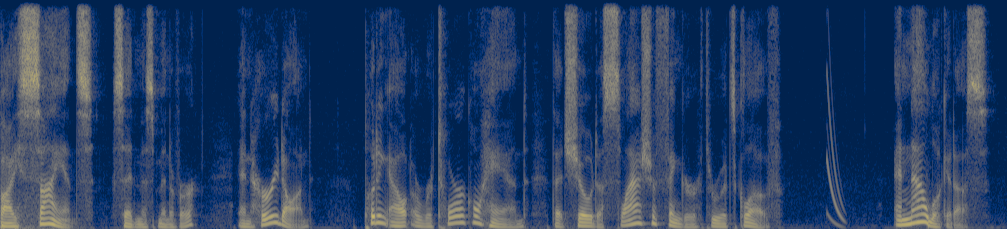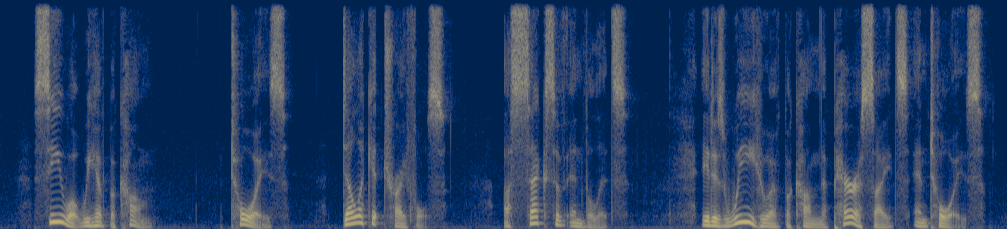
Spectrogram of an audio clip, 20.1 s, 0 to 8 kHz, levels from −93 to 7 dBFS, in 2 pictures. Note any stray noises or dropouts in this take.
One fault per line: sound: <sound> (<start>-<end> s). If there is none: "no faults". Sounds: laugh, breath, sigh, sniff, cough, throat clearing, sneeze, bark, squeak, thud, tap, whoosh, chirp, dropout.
sound: chirp (8.3-8.5 s)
